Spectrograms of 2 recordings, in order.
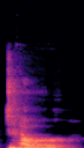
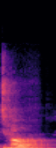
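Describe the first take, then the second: First: The final R is pronounced. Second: The final R is dropped, New York style.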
